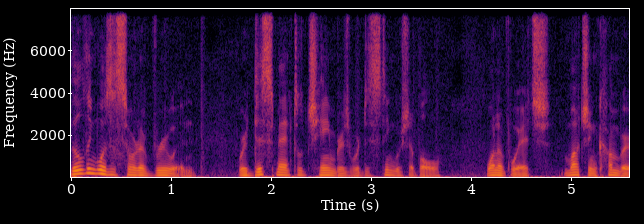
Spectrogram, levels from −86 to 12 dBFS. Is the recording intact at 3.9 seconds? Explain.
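No. From 3.80 to 4.16 s, about 360 ms, the real room background gets swapped for comfort noise. That's likely discontinuous transmission: during the pause the sender stopped sending audio, and the receiver filled the gap with synthetic noise shaped roughly like the room. You hear the background, sitting about 28 dB under the loud parts, turn smooth and featureless, with its level shifting by about 4 dB until the sound comes back.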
